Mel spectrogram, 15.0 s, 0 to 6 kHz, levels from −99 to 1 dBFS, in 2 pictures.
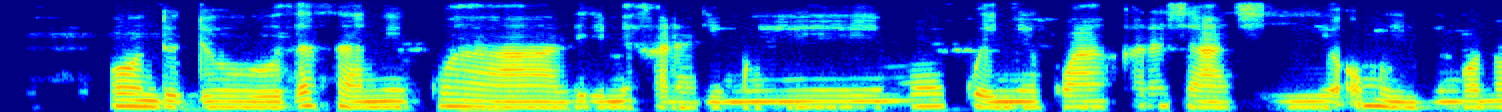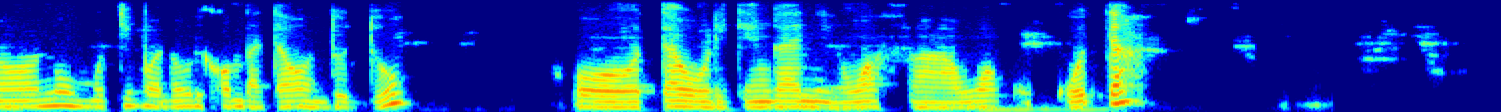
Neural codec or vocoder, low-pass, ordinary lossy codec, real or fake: none; 5.4 kHz; Opus, 32 kbps; real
